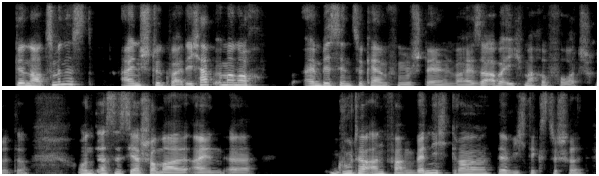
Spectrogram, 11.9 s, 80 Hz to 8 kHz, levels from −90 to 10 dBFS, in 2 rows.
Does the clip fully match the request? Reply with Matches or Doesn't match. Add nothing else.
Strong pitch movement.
Doesn't match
